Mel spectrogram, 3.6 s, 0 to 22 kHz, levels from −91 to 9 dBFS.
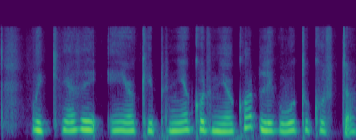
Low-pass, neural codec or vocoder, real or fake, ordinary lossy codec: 10.8 kHz; codec, 16 kHz in and 24 kHz out, 0.9 kbps, LongCat-Audio-Codec, four codebook decoder; fake; AAC, 64 kbps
